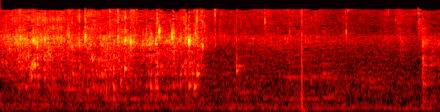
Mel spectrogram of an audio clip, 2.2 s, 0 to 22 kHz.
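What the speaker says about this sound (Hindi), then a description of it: "3 ग्लास मैं इसमें पानी डाल दूंगी।" Water is poured into a cooking pot during beef boti kabab preparation, a short splashing flow that eases off after the first second, leaving faint kitchen noise.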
